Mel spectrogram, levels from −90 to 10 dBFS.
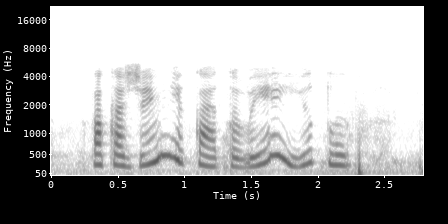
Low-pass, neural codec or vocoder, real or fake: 5.4 kHz; codec, 16 kHz, 2 kbps, FunCodec, trained on LibriTTS, 25 frames a second; fake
